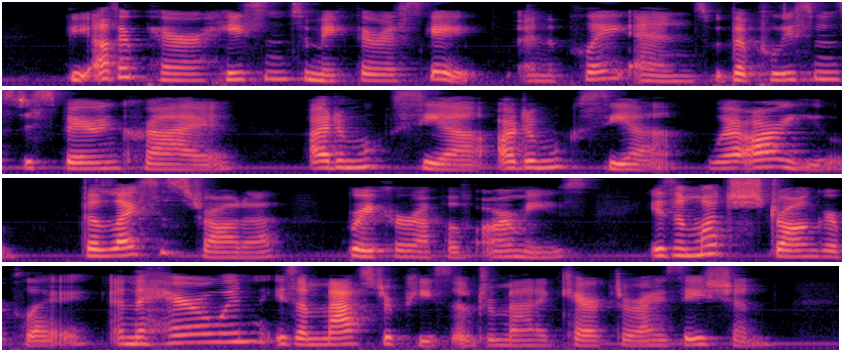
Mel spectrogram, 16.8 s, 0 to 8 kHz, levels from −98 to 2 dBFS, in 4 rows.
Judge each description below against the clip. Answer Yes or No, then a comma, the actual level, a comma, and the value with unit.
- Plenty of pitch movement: No, average, 3.7 semitones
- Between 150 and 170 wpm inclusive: Yes, average, 160 wpm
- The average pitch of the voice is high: Yes, high, 225 Hz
